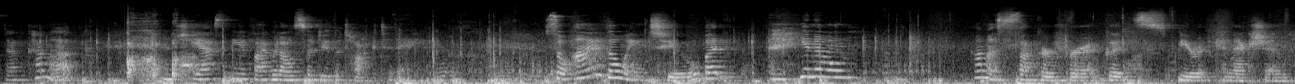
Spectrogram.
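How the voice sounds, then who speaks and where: A woman's voice: mid-range voice, very animated, slow, long pauses, heavy background noise. A woman giving an unprepared church talk, candid and self-mocking, laughing often. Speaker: guest speaker and church musician. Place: church sanctuary. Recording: echoey church room from far off.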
